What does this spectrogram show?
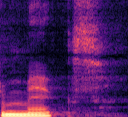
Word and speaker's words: Mx: Ms mhm MX and it's pronounced mix yeah um cuz like just someone is non-binary or us as they them pronounce doesn't necessarily mean they like the title mix oh yeah one of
